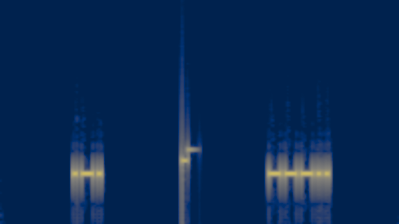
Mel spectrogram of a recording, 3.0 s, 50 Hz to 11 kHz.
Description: Morse code, heard as a keyed tone, about 40 wpm, 700 Hz. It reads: R 8
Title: Single Letter-Number - Rapid-Fire 40wpm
